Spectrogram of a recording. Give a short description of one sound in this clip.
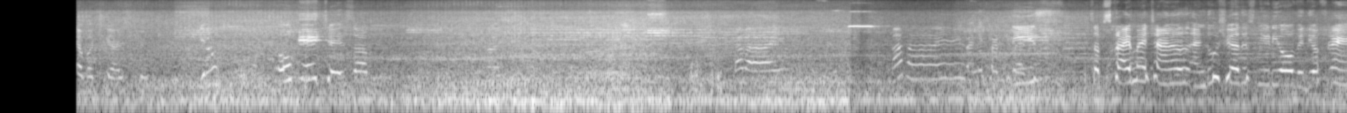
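Car traffic rumbles past on a busy street.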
